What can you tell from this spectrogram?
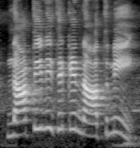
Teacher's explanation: যেহেতু মধ্যবর্তী স্বরধ্বনি লোপ পেয়েছে তাই একে মধ্যস্লোপ বলা চলে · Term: স্বরলোপ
